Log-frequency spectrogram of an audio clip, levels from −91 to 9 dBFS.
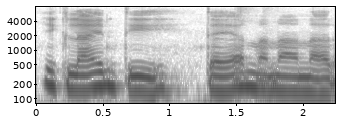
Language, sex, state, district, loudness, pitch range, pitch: Sadri, female, Chhattisgarh, Jashpur, -31 LUFS, 145-175 Hz, 150 Hz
